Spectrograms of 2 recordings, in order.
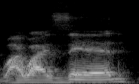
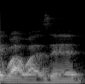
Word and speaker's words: YYZ: you know also good to know it's got yyz i believe that's how you pronounce it it's a canadian airport code it's easy to say most people say y-y-z so if you say y-y-zed you probably get a weird look but that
